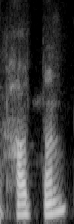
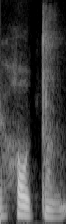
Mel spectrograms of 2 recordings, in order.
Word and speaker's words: Houghton: Y Yo este apellido lo he visto pronunciado de varias formas, ¿eh? Y de hecho, al anunciar el premio, vi que la persona que lo anunciaba decía Houghton, Ujú.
